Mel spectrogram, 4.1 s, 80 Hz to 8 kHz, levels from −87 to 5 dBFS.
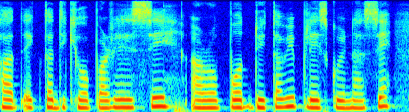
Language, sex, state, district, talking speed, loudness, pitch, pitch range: Nagamese, female, Nagaland, Kohima, 190 wpm, -14 LUFS, 200 Hz, 195-210 Hz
